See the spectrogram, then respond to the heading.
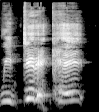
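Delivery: put-on heartfelt, earnest voice. Recapping a scene, the speaker acts out the boyfriend Jed's line: mock-earnest voice. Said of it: "in the most earnest voice".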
